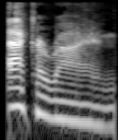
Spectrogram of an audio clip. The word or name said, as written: acarine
